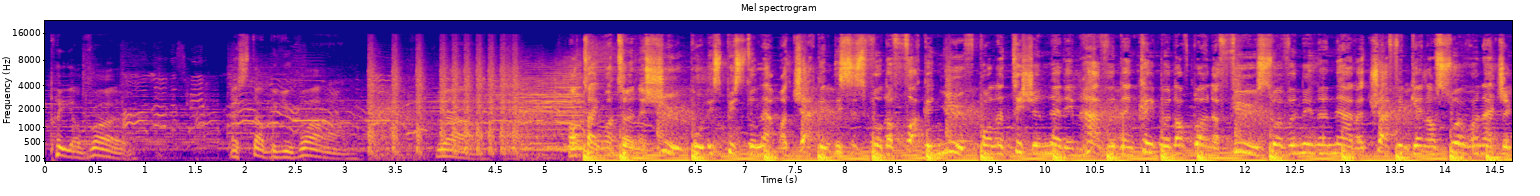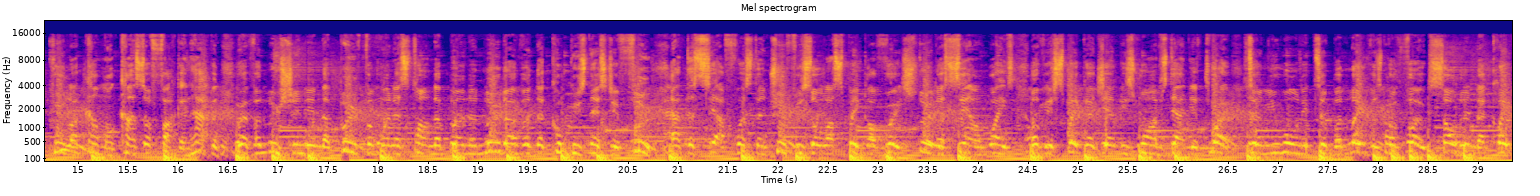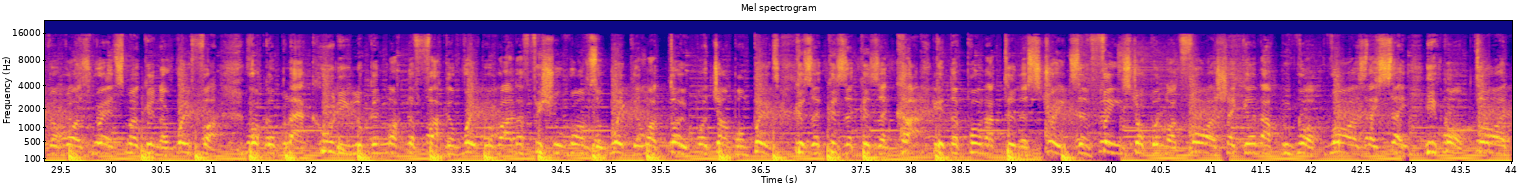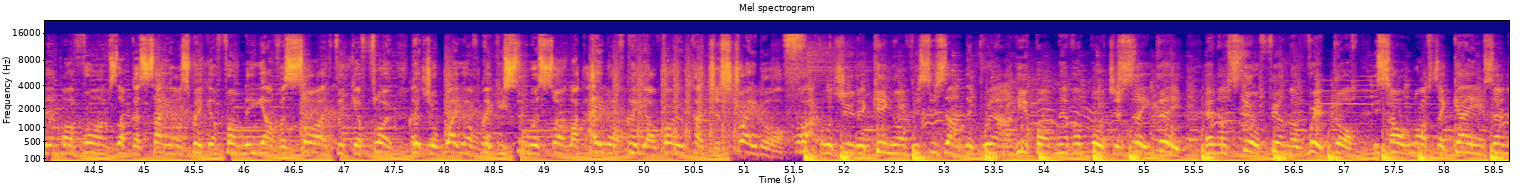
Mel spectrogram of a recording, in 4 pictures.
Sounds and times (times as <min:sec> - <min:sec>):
Music: 0:00.0 - 0:58.6.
